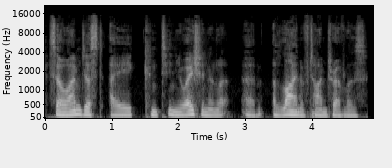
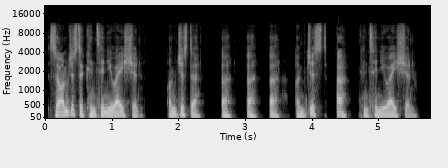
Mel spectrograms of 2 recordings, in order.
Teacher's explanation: I like how he pauses after the first article here, the word or letter A, before the word continuation. And he actually uses the strong form A, not the weak form also known as the schwa sound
